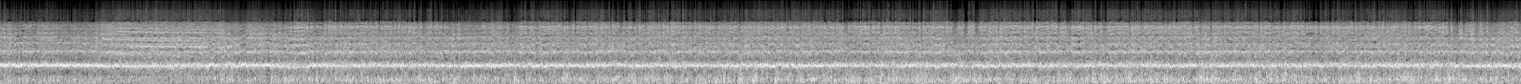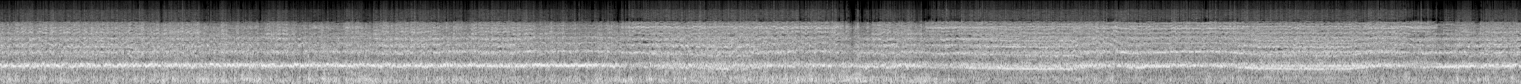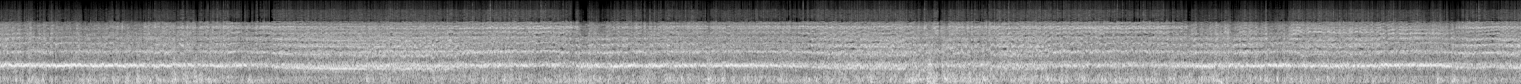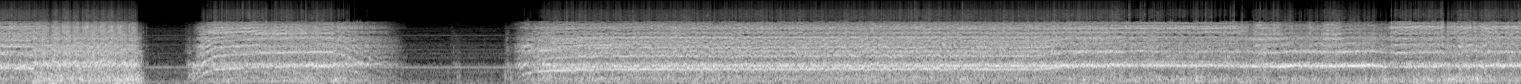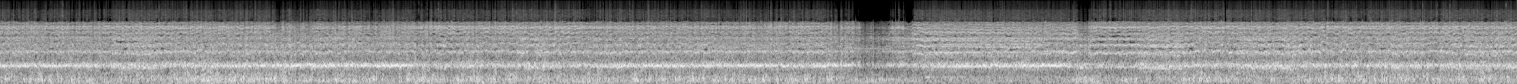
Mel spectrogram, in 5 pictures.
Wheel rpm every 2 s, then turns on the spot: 230, 220, 230, 230, 230, 230, 230, 220, 210, 230, 220, 220, 210, 230, 220, 220, 230, 210, 230, 220, 220, 220, 220, 140, 150, 70, 210, 210, 230, 230, 230, 230, 220, 230, 240, 220, 220, 220.
none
